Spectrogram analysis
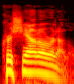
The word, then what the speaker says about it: Cristiano Ronaldo: you say his name Christian Ronaldo Ronaldo yeah Cristiano Ronaldo one of the greatest plays of all time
